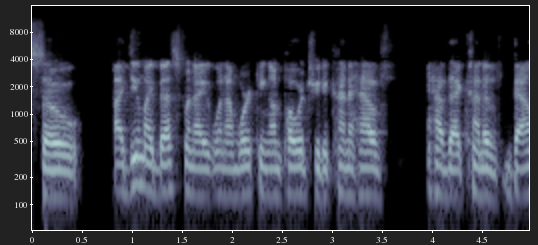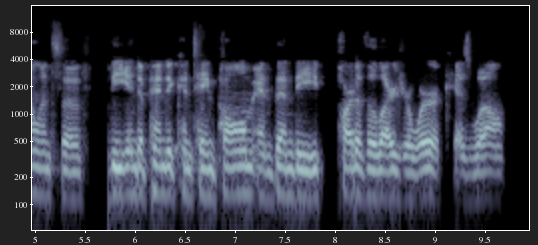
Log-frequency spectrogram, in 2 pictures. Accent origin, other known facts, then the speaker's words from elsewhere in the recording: Colorado Springs, Colorado, United States; also born or lived in Pueblo, Colorado; I grew up in Colorado Springs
